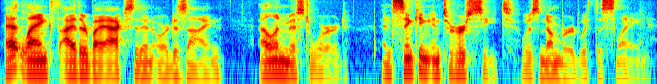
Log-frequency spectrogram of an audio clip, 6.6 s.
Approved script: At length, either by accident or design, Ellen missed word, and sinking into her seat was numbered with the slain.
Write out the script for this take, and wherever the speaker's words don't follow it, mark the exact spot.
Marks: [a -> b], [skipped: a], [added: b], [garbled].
At length, either by accident or design, Ellen missed word, and sinking into her seat was numbered with the slain.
